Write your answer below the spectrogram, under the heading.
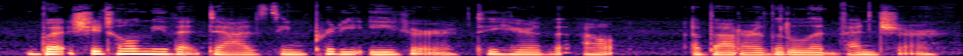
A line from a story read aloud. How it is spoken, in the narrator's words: she answered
